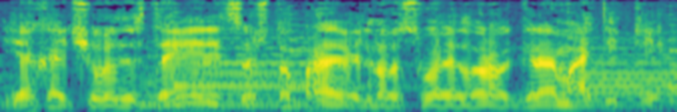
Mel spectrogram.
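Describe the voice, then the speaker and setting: A low, deep-voiced villainous sea captain, as a male reader puts him on, unhurried and coldly mocking. He threatens in an even, smooth tone over soft background music. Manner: calm, coldly mocking, menacing. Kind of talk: audiobook character voice.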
